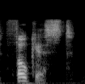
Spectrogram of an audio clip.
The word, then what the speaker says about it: focused: Okay, remember that US is going to be pronounced as an IS. Okay, so it is focused.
